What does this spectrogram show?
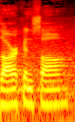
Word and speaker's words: Arkansas: the way it's spelled are kansas versus arkansas connecticut instead of connecticut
